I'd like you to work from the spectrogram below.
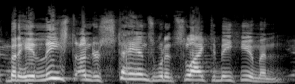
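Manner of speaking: ordinary talk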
